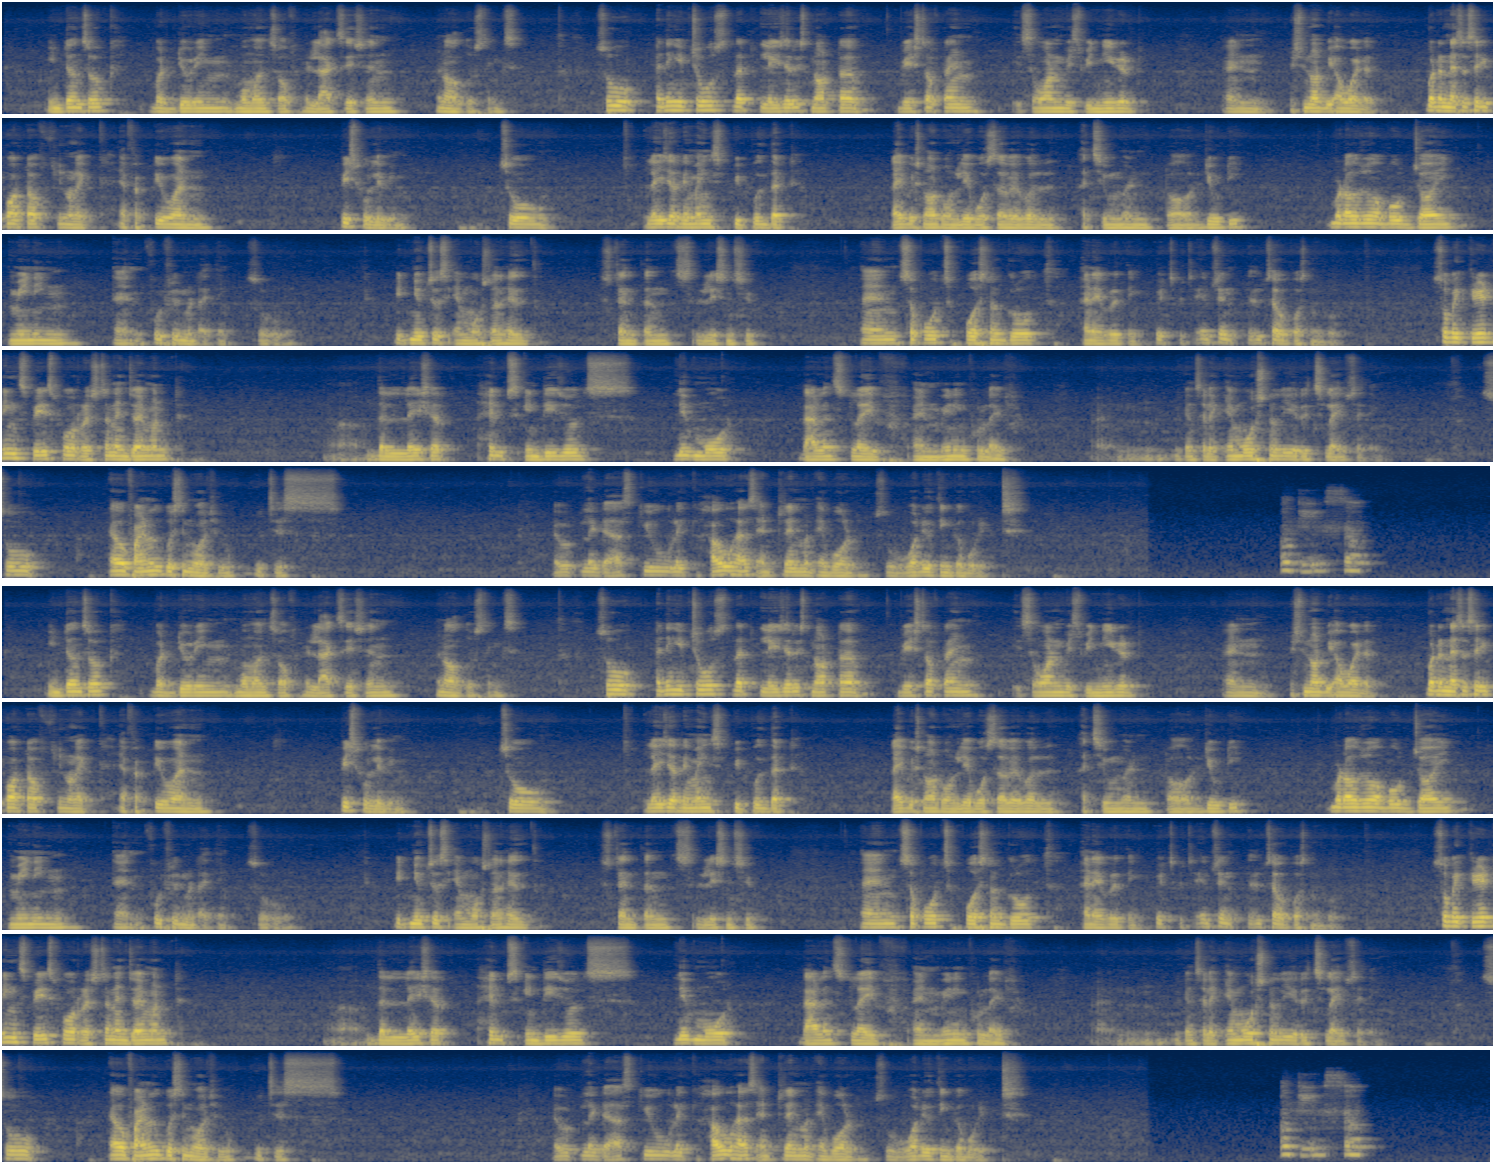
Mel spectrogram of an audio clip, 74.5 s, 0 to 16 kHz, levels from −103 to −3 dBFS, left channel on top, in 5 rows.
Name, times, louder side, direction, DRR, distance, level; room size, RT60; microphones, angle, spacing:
voice 1, 0.5-1.0 1.5-3.9 4.3-5.1 6.0-8.7 9.0-9.8 10.1-11.3 12.2-13.7 14.2-15.7 16.1-17.0 18.3-18.9 19.9-20.4 21.3-22.8 23.8-27.3 28.2-29.5 29.9-30.6 30.9-32.7 33.7-35.1 36.0-37.3 38.4-40.1 40.6-41.5 41.7-43.2 44.1-46.4 48.1-49.2 49.5-51.0 51.5-52.1 52.7-54.8 56.0-58.5 59.5-60.0 60.7-63.0 65.2-69.8, equal, ahead, 0.4 m, -23 dB
voice 2, 72.4-73.2, right 3 dB, 75° right, 1.0 m, -29 dB
3.6 x 2.4 x 3.4 m
head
